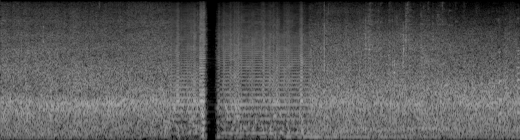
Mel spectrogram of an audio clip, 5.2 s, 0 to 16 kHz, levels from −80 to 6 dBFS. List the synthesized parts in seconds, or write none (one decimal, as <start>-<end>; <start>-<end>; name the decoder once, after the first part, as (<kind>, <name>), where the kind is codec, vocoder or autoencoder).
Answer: 1.7-3.1 (vocoder, Vocos)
